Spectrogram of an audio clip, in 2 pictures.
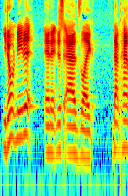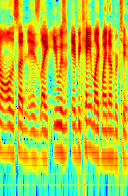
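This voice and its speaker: A man's voice: fairly high pitch, quick pace, bright, forceful tone, clean tone. A man co-hosting a podcast, chatting casually and playfully about comics. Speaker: podcast co-host. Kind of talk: casual manga discussion chat.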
